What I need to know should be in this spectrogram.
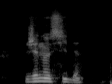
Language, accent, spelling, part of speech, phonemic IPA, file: French, France, génocide, noun, /ʒe.nɔ.sid/, LL-Q150 (fra)-génocide.wav
- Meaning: genocide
